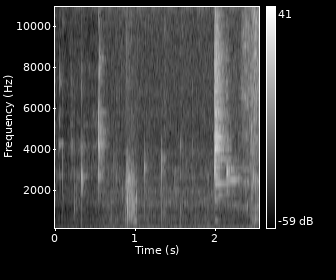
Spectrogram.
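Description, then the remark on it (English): Someone quietly drinking water: soft gulps and wet mouth sounds in a few short bursts, with a brief brighter clink toward the end, over a low steady hum. “Okay, I'm going to drink some water.”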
